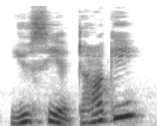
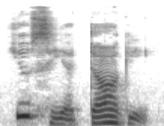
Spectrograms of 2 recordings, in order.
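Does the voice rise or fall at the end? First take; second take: rise; fall. First: The voice rises at the end. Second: The voice falls at the end.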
